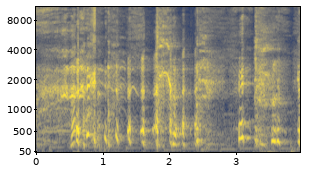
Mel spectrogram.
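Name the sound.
coughing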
